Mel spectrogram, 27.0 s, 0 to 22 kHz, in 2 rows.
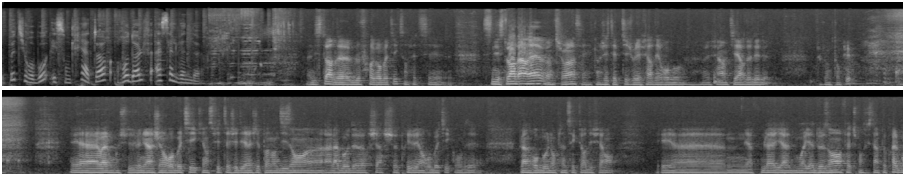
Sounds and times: Speech: 0:00.0 - 0:03.0, 0:04.6 - 0:11.6, 0:12.2 - 0:12.9, 0:14.5 - 0:20.7, 0:21.3 - 0:27.0
Music: 0:00.0 - 0:11.6.

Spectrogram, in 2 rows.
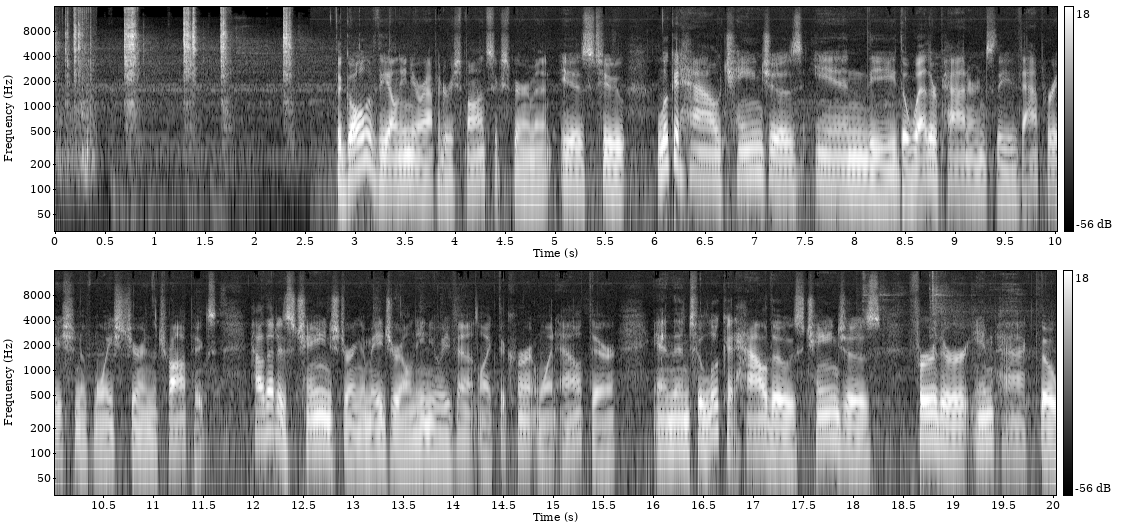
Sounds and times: Speech: 0:02.8 - 0:20.0.

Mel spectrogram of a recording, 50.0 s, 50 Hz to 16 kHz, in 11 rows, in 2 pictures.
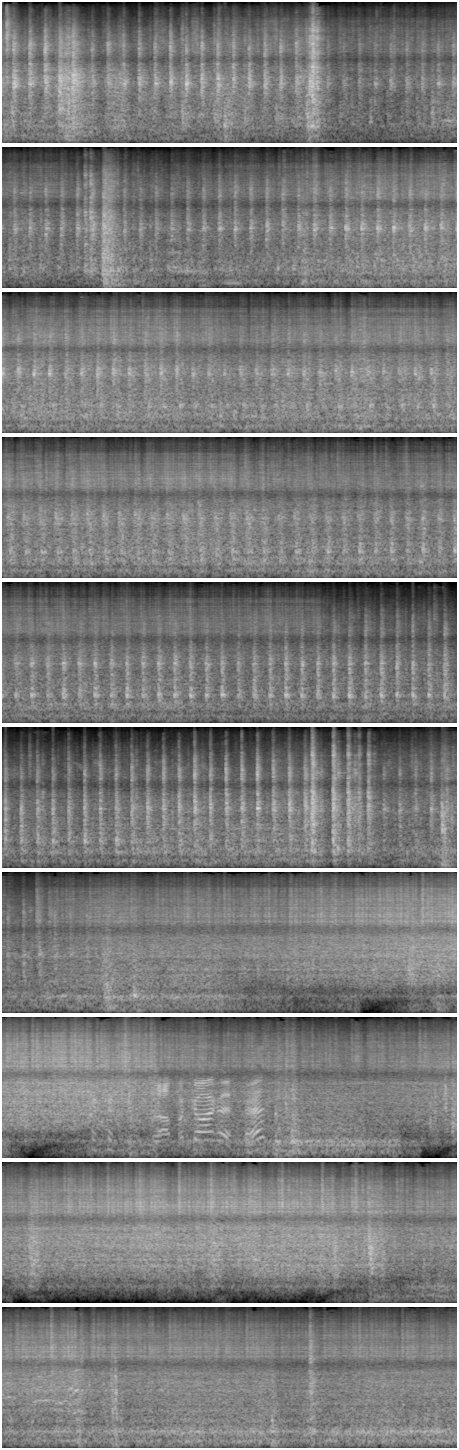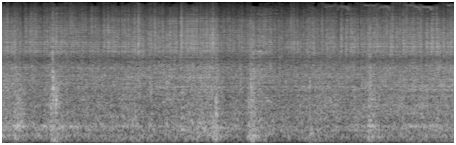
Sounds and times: Speech: 0:33.4 - 0:34.6.

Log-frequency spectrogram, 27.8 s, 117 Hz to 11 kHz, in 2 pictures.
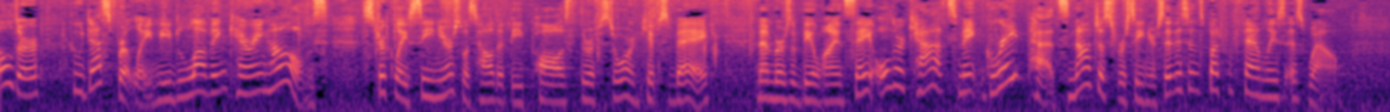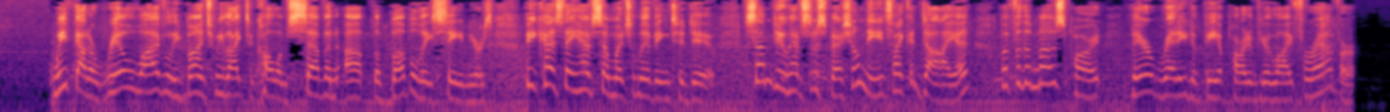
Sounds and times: Speech: 0:00.0 - 0:13.4, 0:14.4 - 0:27.5.

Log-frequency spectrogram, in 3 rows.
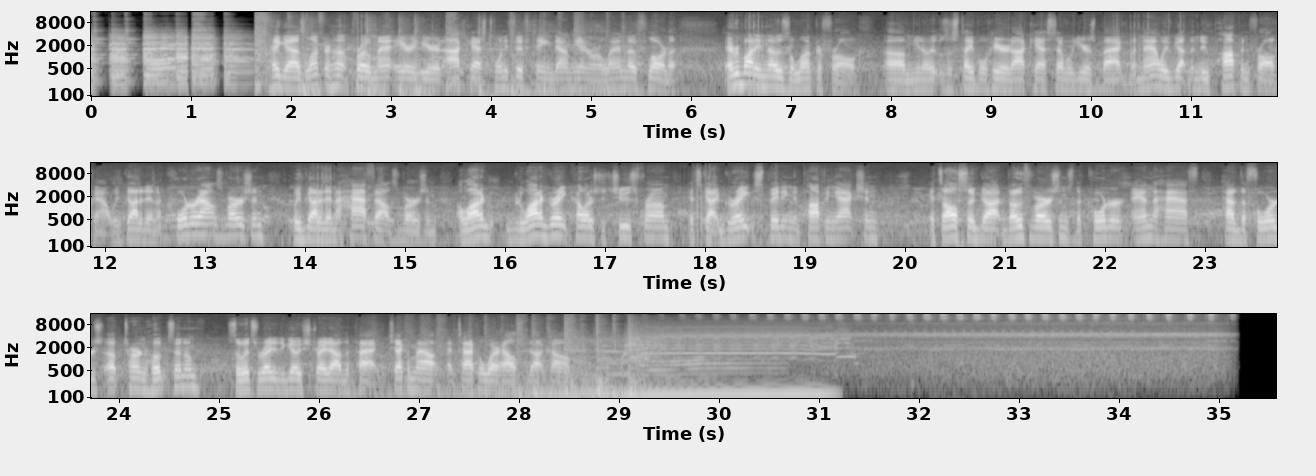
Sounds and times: Music: 0:00.0 - 0:05.7, 0:26.6 - 0:31.4
Speech: 0:01.8 - 0:28.6.

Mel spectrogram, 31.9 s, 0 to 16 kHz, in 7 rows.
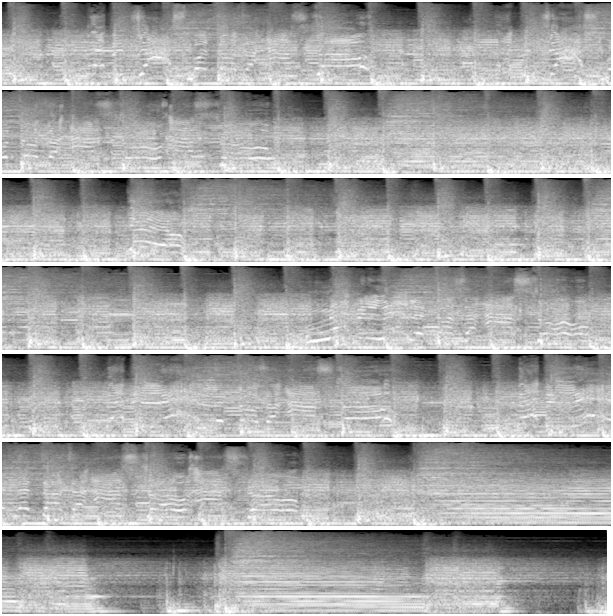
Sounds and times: Music: 0:00.0 - 0:31.9.

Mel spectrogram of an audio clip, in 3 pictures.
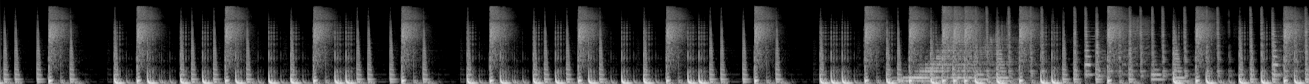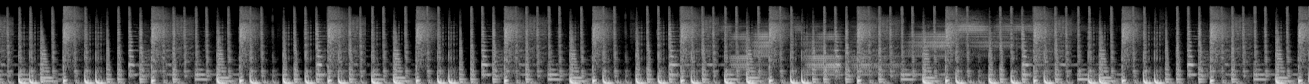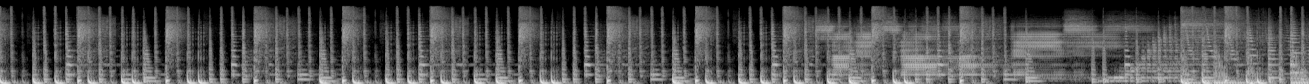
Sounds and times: Electronica: 0:08.8 - 0:11.0, 0:20.3 - 0:23.6, 0:33.9 - 0:39.2.

